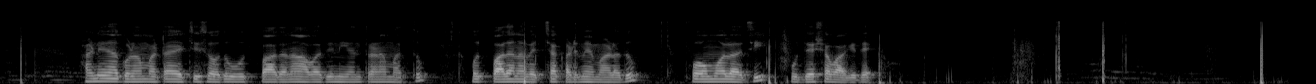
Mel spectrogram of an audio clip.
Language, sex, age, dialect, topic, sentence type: Kannada, male, 18-24, Mysore Kannada, agriculture, statement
